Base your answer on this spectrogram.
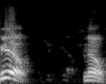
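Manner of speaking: loud, high yelling. Telling the dog Leo no mid-conversation: yelling at a dog. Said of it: "Why are you yelling at yourself?".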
